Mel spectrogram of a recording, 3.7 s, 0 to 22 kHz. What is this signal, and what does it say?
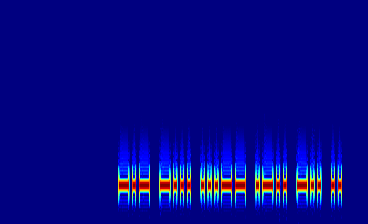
Morse code, heard as a keyed tone, about 34 wpm, 700 Hz. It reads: KB3LDI
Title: USA Call Signs - 6 Characters - 4x Character Spacing - 35wpm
